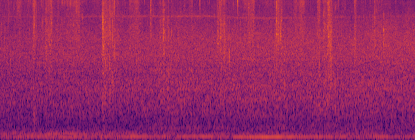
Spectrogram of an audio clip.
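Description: Footsteps on a wet gravel and mud driveway, a few soft crunching steps, over a steady low hum and the hiss of rain.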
